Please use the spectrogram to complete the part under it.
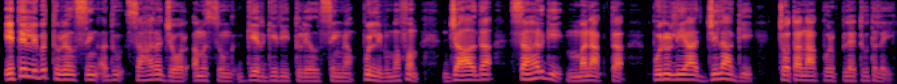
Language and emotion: Manipuri, neutral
